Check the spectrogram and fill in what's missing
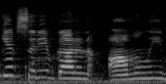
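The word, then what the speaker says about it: Amélie: Emile? I don't know how to pronounce Amelie? – This one. It's like Amelie, yeah.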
